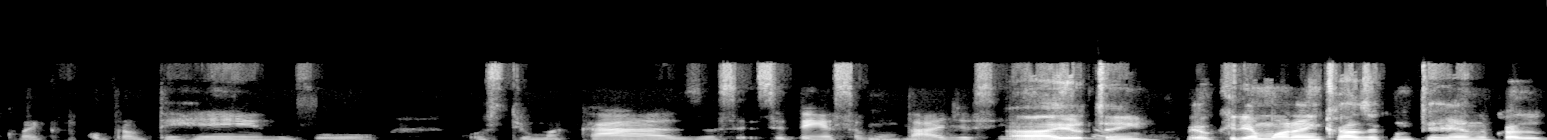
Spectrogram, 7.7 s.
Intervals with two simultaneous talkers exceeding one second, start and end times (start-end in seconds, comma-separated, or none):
4.3-5.9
